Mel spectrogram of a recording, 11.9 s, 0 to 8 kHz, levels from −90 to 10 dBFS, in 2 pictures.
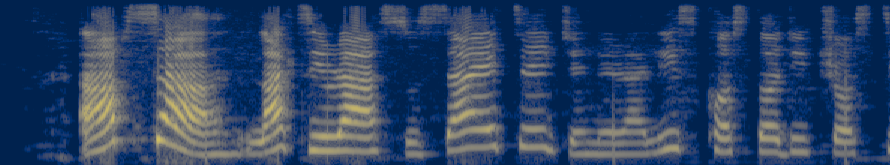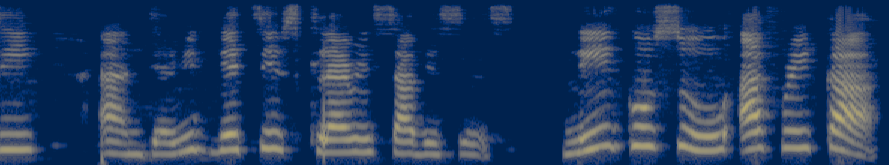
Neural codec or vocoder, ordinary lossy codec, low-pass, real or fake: none; none; 7.2 kHz; real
